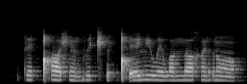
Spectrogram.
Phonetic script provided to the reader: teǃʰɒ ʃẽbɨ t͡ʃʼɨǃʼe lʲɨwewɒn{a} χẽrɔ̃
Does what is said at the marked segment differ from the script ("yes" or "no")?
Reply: yes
